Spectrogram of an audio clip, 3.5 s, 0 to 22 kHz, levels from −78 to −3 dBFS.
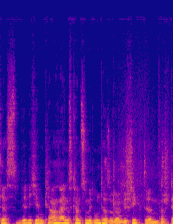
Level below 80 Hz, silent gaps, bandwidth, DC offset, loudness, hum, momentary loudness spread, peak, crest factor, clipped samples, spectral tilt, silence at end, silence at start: -36 dBFS; none; 14 kHz; under 0.1%; -18 LUFS; none; 5 LU; -4 dBFS; 14 dB; under 0.1%; -7.5 dB/octave; 0 s; 0 s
